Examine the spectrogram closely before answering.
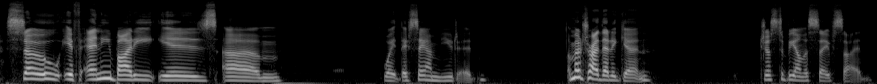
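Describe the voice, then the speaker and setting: A woman's voice: mid-range voice, lively intonation, measured pace, long pauses, smooth, no echo, clean studio sound. A woman chatting playfully as she makes announcements on a casual live stream. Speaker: cast member making announcements.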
